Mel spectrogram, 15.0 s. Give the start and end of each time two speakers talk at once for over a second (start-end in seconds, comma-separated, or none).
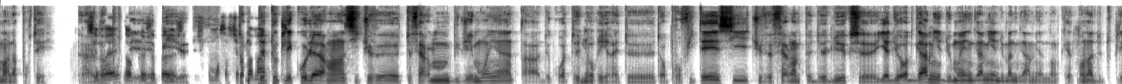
1.1-2.5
